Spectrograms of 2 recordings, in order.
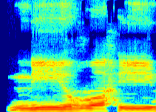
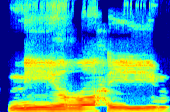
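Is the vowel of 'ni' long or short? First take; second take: long; long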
